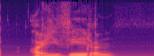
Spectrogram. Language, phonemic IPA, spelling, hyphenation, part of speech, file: Dutch, /ˌɑriˈveːrə(n)/, arriveren, ar‧ri‧ve‧ren, verb, Nl-arriveren.ogg
- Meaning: to arrive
